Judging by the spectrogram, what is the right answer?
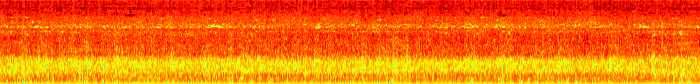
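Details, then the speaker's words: Two-stroke Yamaha scooter engine at idle, reassembled with bearing: thin steady squeak over even idle, appears only when warm, absent cold, seeming to come from the middle; source unclear. "Наконец-то мы услышим этот звук. Вот слушайте скрип этот."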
